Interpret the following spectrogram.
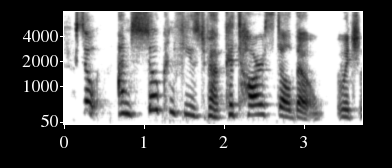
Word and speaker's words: Qatar: So I'm so confused about Qatar still, though, which, by the way, American accent, we would rather say something that rhymes with guitar rather than Qatar, like someone who's trying to kill continue, themselves.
